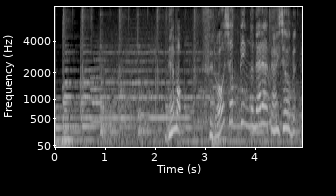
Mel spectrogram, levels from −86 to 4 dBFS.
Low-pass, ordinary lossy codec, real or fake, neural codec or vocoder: none; none; real; none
